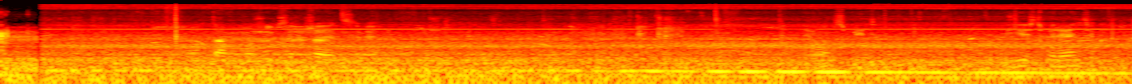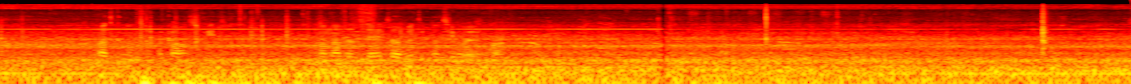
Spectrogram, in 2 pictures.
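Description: Jet engines drone with a steady, deep roar.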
